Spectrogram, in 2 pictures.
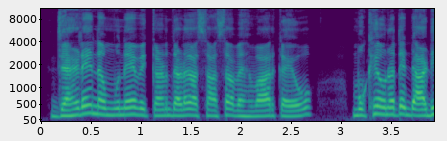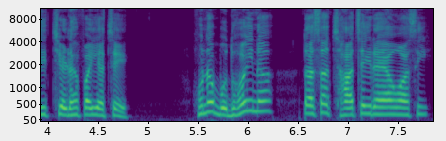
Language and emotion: Sindhi, angry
